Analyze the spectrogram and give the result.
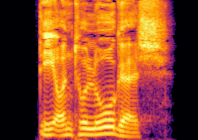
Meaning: deontological
- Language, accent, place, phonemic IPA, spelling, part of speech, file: German, Germany, Berlin, /ˌdeɔntoˈloːɡɪʃ/, deontologisch, adjective, De-deontologisch.ogg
